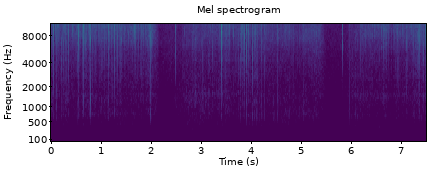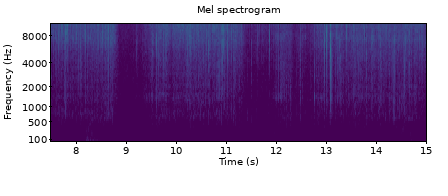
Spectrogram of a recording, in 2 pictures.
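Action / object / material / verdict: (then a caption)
scrape / synthetic wig hair on a mannequin head / synthetic hair / none. Long acrylic nails on both hands scratch through the hair of a brown wig on a mannequin head, working at the crown and the parting. A steady, dense crackling and tearing rustle fills the clip, bright and crisp, with brief quieter gaps where the scratching pauses.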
